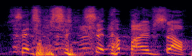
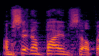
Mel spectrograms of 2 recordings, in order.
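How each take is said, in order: First: Laughing. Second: Said in the usual way. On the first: Real, not acted. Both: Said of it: "I should say, not on himself".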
